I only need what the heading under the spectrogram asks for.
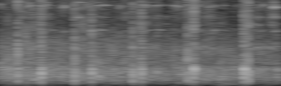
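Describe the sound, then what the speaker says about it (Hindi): Audience applause for a judge at a stage event, heard as quiet, sparse clapping with a few scattered claps at a distance. "एक बार जोरदार तालियां मोहनलाल जी के लिए।"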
